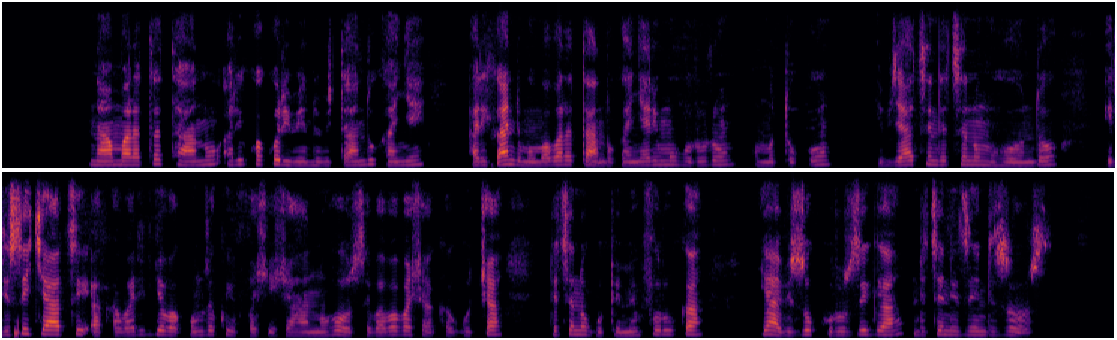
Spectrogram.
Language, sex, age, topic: Kinyarwanda, female, 18-24, education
